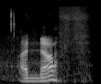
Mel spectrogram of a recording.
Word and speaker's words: enough: Okay, but the ending sound is a F sound at the end, so?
